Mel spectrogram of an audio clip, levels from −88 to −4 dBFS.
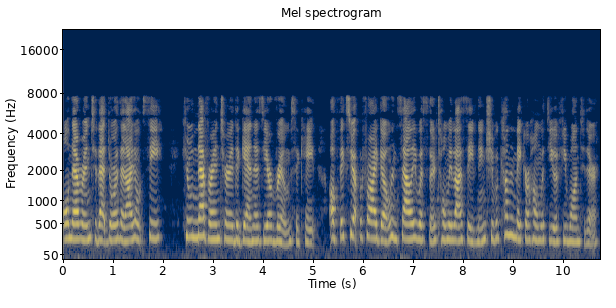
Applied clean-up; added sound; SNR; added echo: none; none; none; none.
